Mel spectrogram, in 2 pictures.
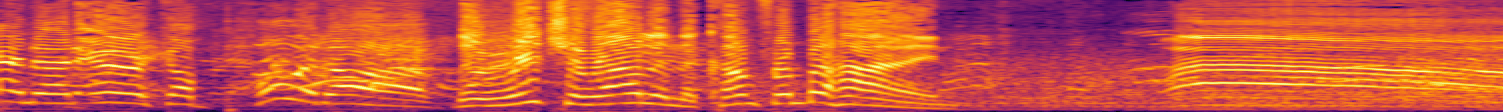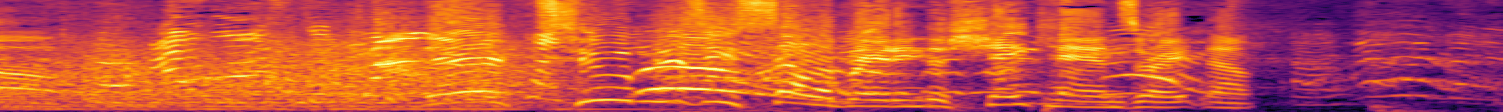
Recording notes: Live at the 2015 TCA Doubles Tournament. Broadcast live at the TCA Doubles Tournament.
